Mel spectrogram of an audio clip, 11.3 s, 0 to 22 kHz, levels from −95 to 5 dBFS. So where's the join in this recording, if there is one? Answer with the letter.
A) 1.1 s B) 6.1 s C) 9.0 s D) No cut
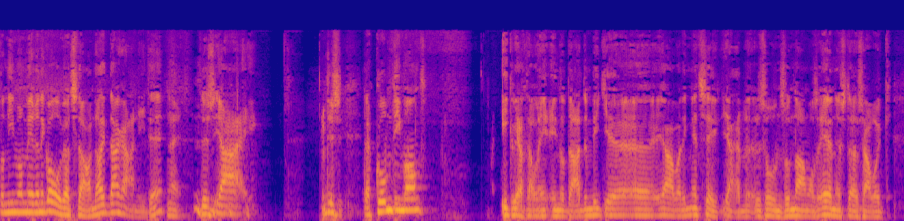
C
